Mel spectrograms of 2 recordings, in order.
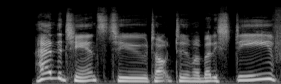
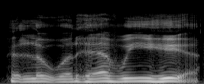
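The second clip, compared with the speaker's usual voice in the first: slow character voice; 2 semitones lower, slower than usual. Acted.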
